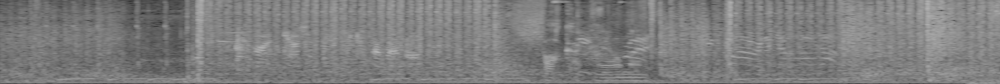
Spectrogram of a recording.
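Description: Shotgun and other gunfire in the shooter game Battlefield Hardline, loud dense bursts of shots running through the whole stretch amid game noise, with a voice talking over the action.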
